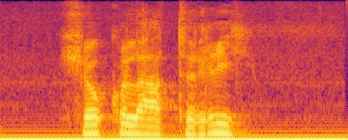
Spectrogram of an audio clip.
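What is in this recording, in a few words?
"chocolaterie", Dutch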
